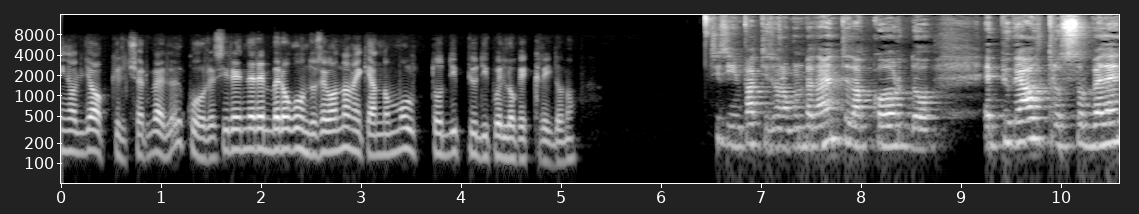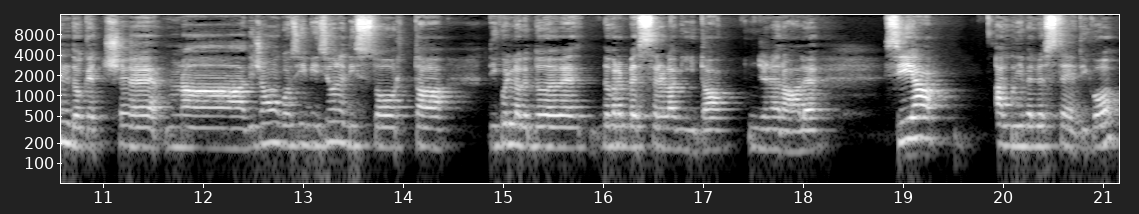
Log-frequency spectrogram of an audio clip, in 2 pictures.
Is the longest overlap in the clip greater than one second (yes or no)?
no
